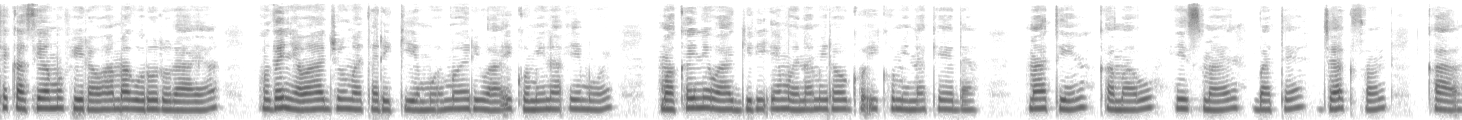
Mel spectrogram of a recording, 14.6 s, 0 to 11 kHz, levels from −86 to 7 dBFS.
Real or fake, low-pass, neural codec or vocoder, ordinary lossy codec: fake; 9.9 kHz; vocoder, 44.1 kHz, 128 mel bands, Pupu-Vocoder; AAC, 32 kbps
